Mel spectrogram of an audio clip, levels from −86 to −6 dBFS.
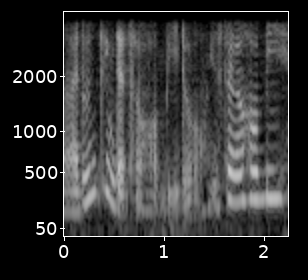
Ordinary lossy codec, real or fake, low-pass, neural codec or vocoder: none; fake; 3.6 kHz; codec, 24 kHz, 3.1 kbps, DualCodec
